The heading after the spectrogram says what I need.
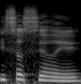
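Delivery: acted soft, high-pitched voice. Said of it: "put on this [name] voice".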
